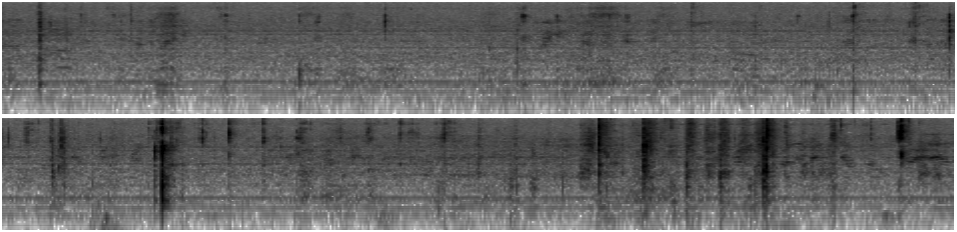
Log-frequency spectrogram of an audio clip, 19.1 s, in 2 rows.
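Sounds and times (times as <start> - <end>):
chewing clicks and crunches: 11.0 - 14.2, 17.2 - 18.8.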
